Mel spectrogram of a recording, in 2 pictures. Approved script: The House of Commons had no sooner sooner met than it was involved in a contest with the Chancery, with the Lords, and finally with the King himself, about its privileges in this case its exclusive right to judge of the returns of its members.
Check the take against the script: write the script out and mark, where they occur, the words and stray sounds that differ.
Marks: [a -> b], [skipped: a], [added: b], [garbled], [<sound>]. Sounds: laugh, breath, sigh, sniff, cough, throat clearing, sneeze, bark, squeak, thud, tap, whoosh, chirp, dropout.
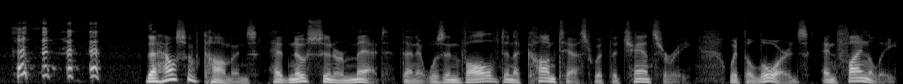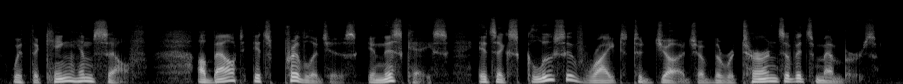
[laugh] The House of Commons had no sooner [skipped: sooner] met than it was involved in a contest with the Chancery, with the Lords, and finally with the King himself, about its privileges in this case its exclusive right to judge of the returns of its members.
